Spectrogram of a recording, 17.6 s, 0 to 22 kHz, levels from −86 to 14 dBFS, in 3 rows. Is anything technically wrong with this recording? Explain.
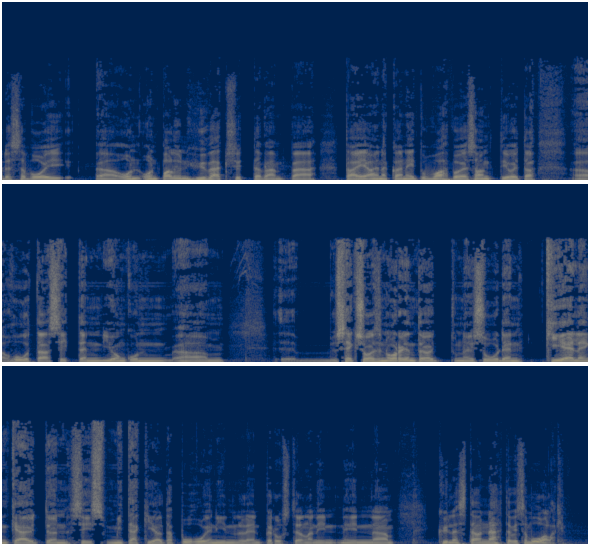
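Yes. From 5.28 s, after "ei tule vahvoja sanktioita", to 13.14 s, before "puhuu ja niin edelleen", pre-emphasis is left on: the FM-style 75 µs treble boost has no matching de-emphasis, so 10 kHz sits about 14 dB high relative to 1 kHz. The speech turns thin and hissy-sibilant. A rising shelf across the whole treble, not a narrow resonance, sets it apart.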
